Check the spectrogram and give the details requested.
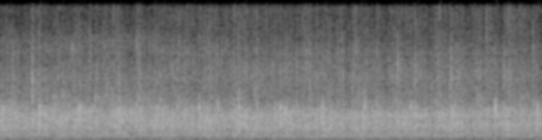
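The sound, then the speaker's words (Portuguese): Sustained applause from an audience at a religious service, applauding God: a dense, steady wash of many hands clapping at once with no break, loud and even throughout. “Vem aqui para frente agora, então, em nome de Jesus, e vamos aplaudir muito ao nosso Deus.”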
